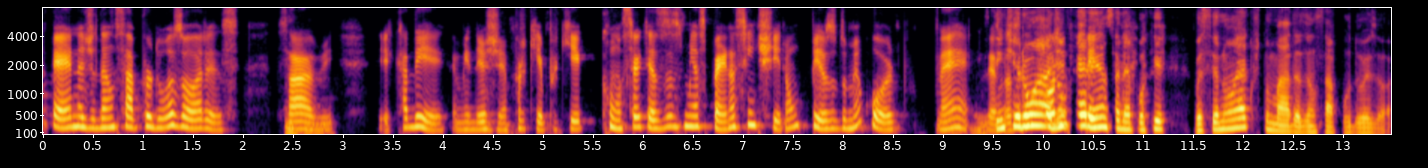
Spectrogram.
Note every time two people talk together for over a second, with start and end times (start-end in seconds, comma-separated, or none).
9.0-10.7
